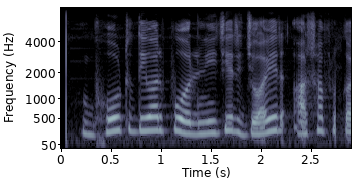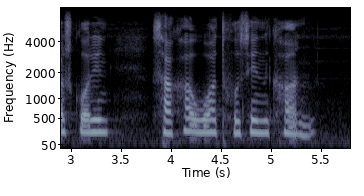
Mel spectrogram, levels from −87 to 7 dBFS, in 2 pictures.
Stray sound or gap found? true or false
true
